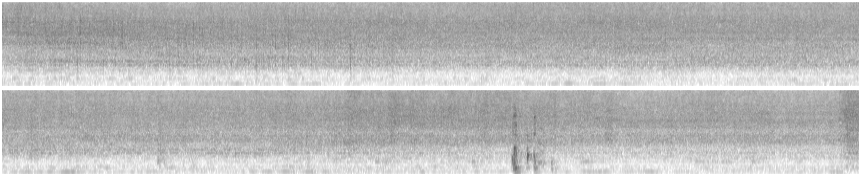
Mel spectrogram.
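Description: Soya chunks and onion fry in an iron kadai with a steady, loud broadband sizzle and hiss throughout, a couple of brief stirring knocks near the end, close and continuous with no talk.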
